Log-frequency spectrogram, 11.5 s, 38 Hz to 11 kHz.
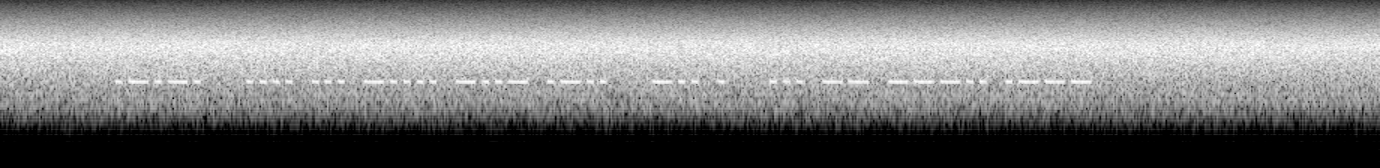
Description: Morse code, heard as a keyed tone, machine-sent, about 22 wpm, 690 Hz, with heavy radio static. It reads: <AR> HS6XL DE SM8J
